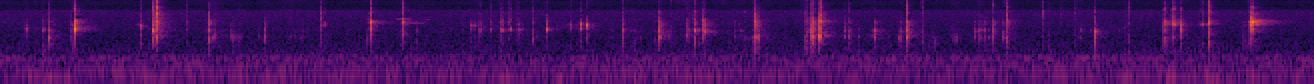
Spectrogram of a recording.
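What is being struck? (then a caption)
Small glass jar with screw lid. A small clear glass cosmetic jar with a gold-colored screw lid is held between both hands and tapped with long nails on the glass and the lid. The taps form an irregular run of sharp, bright clicks that stop instantly with no ring, over a faint low background hum.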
